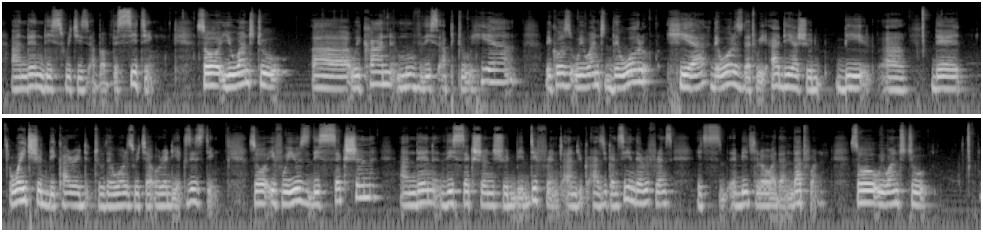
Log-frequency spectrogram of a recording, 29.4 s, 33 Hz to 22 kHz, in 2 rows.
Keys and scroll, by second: 7.8 Escape.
